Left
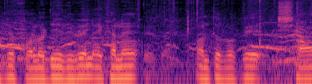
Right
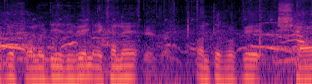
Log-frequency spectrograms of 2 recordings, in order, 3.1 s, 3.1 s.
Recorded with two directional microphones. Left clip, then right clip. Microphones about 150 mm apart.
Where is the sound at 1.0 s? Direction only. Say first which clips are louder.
Left 2 dB; 35° left (ahead or behind).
